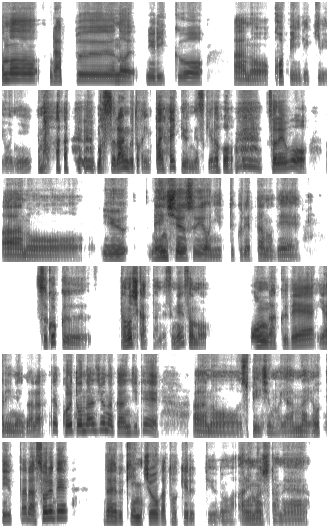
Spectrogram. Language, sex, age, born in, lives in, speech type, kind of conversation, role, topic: Japanese, male, 50-54, Japan, Japan, conversation, podcast, guest, 初めて人前で何かを表現したときのことを聞かせてくれますか？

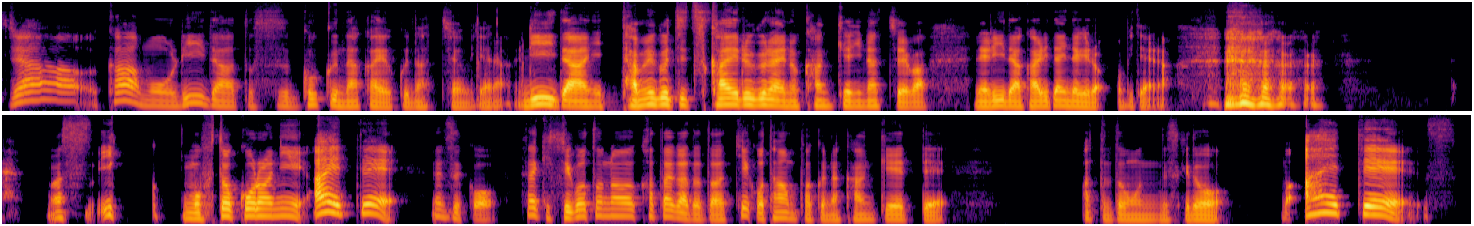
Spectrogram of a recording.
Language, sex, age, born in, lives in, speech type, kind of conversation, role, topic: Japanese, male, 20-24, Japan, Japan, conversation, advice, advisor, 人に合わせ過ぎて本音を言えないのは、どうすれば改善できますか？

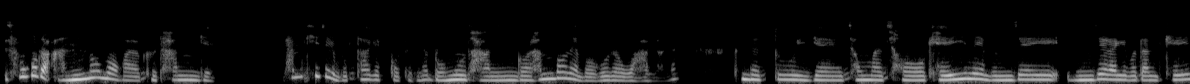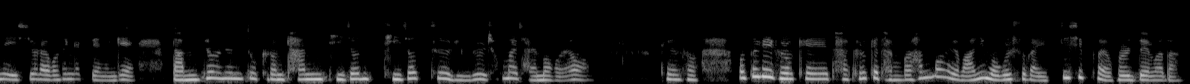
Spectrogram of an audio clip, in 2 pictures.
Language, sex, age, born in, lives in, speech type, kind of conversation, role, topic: Korean, female, 25-29, South Korea, United States, conversation, unstructured, none, 단 음식과 짠 음식 중 어느 쪽을 더 좋아하시나요?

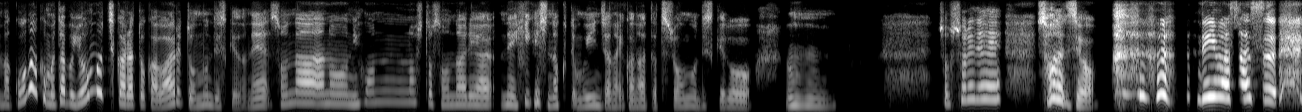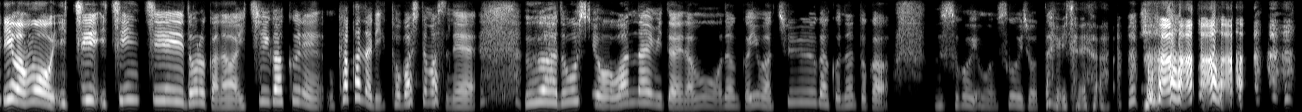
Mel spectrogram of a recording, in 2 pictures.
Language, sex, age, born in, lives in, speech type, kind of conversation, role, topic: Japanese, female, 55-59, Japan, United States, conversation, podcast, guest, 最近、何か学び直したことはありますか？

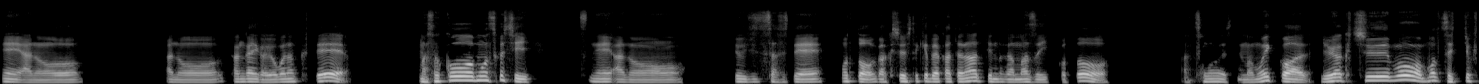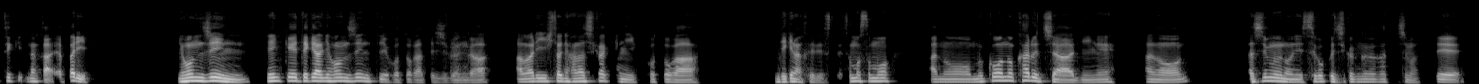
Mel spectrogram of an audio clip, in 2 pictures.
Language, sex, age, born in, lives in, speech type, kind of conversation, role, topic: Japanese, male, 20-24, Japan, Japan, conversation, advice, user, 失敗から何を学び、次にどう方向転換すべきですか？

